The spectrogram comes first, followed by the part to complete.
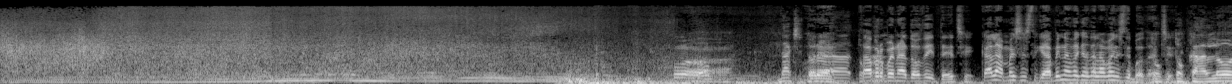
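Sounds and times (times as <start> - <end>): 
constant wash of rushing noise: 0.0 - 8.6
car driving fast through water with a loud splash: 0.0 - 9.4
car engine revving: 0.0 - 12.3
speech: 6.8 - 7.2, 7.8 - 12.3.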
